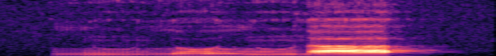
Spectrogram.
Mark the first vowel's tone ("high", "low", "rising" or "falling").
low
